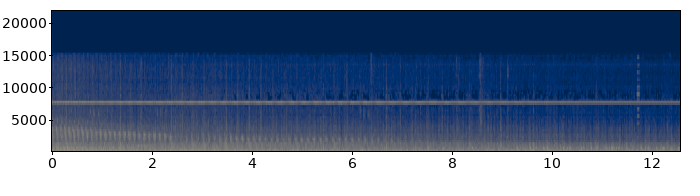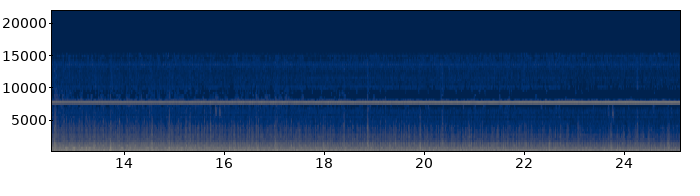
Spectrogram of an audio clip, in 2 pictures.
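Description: Onboard sound of a large radio-controlled AS350 scale helicopter sitting on the ground after landing. Its mechanical whine falls in pitch over the first few seconds as the rotor slows, then a loud, steady rumble and rattle carries on.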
